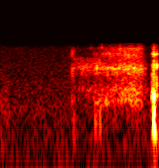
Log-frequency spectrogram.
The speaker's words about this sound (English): Because I need to cough.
